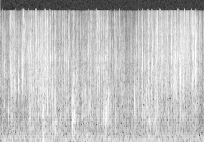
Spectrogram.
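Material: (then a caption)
Plastic. A green plastic bubble-wrapped book parcel, solid inside, is gripped at both ends and squeezed with fingertips and long nails, crushing the bubbles. A quiet, steady stream of bright crinkling and sharp little snaps runs throughout, with almost no low end and very short decays.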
